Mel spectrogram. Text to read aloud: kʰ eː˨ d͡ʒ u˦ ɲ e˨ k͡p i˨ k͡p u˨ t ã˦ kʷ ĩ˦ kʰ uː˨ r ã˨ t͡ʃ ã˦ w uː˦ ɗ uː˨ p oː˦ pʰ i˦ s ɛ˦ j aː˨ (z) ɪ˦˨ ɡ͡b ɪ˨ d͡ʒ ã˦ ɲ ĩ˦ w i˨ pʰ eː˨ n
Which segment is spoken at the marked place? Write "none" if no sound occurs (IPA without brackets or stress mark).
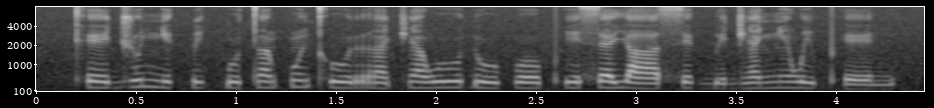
s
